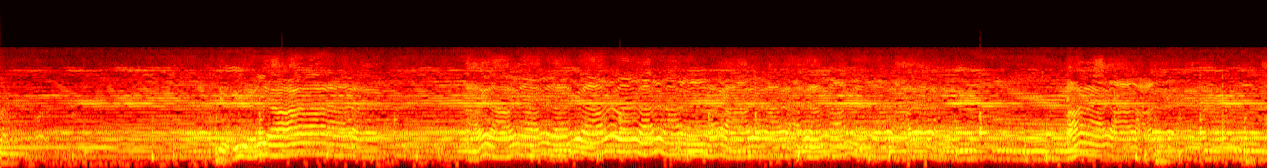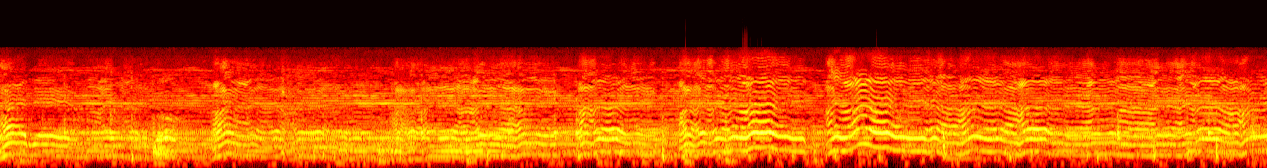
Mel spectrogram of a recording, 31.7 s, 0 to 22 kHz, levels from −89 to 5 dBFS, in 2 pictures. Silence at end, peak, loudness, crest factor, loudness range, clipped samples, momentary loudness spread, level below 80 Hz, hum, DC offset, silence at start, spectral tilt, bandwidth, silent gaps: 0 s; -2 dBFS; -16 LUFS; 16 dB; 3 LU; under 0.1%; 6 LU; -56 dBFS; none; under 0.1%; 0 s; -1.5 dB/octave; 8 kHz; none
